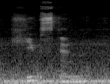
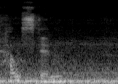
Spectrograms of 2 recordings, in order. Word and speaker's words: Houston: Why do New Yorkers mispronounce Houston? Because it's not Houston, it's Hston. Because Hston is named after the Dutch family that owned the land in that area.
